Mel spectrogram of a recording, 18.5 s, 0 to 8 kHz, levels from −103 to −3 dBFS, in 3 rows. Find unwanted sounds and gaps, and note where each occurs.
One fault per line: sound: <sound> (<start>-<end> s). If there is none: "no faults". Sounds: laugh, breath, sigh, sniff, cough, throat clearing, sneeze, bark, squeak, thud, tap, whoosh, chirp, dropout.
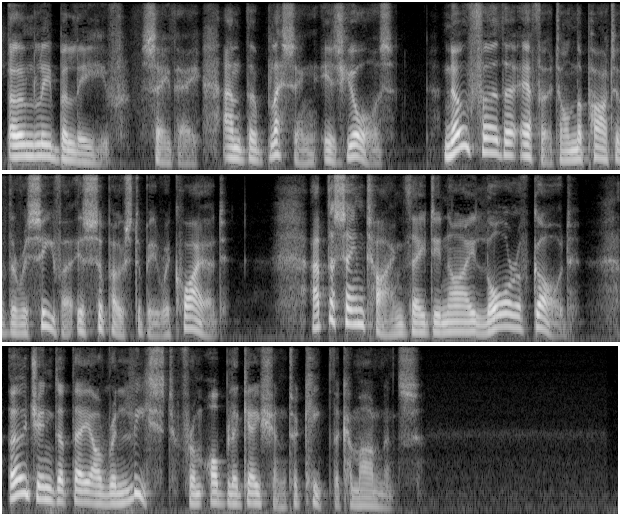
no faults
